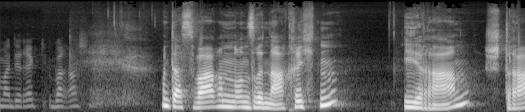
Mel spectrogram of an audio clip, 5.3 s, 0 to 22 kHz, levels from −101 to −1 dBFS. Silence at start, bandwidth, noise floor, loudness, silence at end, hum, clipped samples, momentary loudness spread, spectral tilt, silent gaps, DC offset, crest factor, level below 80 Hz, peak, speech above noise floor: 0.55 s; 19.5 kHz; -53 dBFS; -15 LUFS; 0 s; none; under 0.1%; 7 LU; -5 dB/octave; none; under 0.1%; 16 dB; -66 dBFS; 0 dBFS; 37 dB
